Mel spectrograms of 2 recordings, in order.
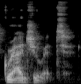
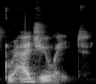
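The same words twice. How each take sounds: First: The final syllable sounds like it. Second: The final syllable sounds like eight. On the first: It is used as a noun or adjective. "when it's being used as a noun or as an adjective" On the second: It is used as a verb. "When this word is a verb"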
